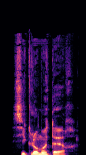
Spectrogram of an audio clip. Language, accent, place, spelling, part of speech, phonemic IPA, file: French, France, Lyon, cyclomoteur, noun, /si.klɔ.mɔ.tœʁ/, LL-Q150 (fra)-cyclomoteur.wav
- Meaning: moped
